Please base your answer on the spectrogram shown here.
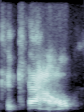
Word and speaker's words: cacao: They're spelled C-O-C-A-O, and most people pronounce it cacao, but cocoa works just fine.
